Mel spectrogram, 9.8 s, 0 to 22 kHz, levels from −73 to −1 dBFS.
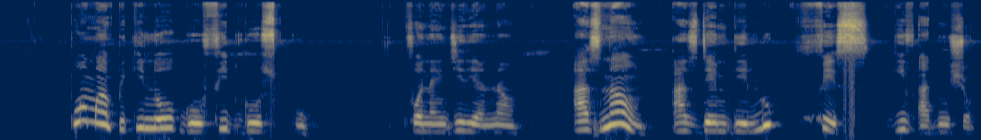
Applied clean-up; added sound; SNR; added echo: none; none; none; none.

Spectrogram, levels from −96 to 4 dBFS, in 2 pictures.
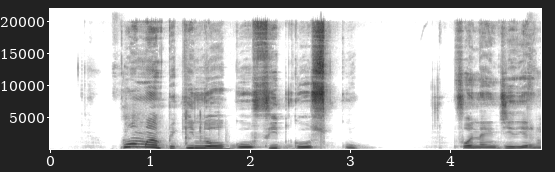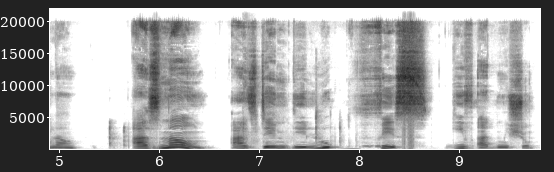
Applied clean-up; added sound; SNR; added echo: neural mask model Resemble Enhance denoiser.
